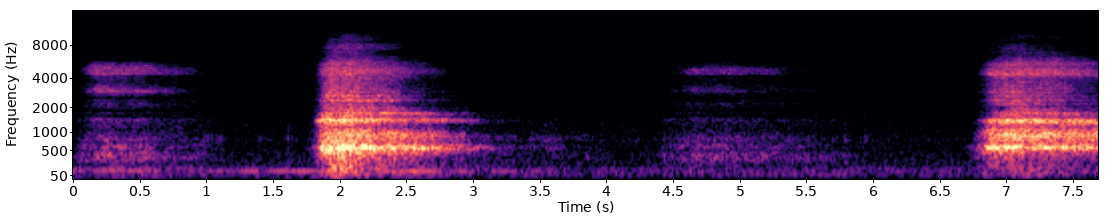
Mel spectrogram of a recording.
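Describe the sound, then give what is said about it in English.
Deep breathing in a guided relaxation exercise, inhaling through the nose and exhaling through the mouth: two slow cycles, each a soft airy inhale followed by a louder, breathy exhale, faint and alone. “we're going to take 4 deep breaths. We're going to inhale through our nose and exhale through our mouth.”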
